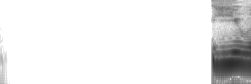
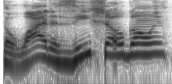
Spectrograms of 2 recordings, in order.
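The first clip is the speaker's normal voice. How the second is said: eager pitch; 5 semitones higher, 6 dB louder than usual. Retold or imitated. Quotes own eager request to start show.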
